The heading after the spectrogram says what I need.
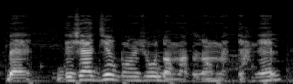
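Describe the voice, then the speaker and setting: A woman's voice: fairly low pitch, fairly even intonation, moderate pace, creaky, faint music behind. A middle-aged woman from Congo, addressing the camera in an earnest, emphatic way and repeating words as she searches for them. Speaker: association founder presenting her channel. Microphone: camera mic, speaking straight to camera.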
